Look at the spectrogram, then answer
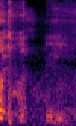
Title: Girl coughing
